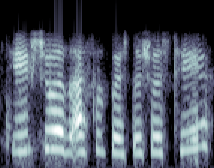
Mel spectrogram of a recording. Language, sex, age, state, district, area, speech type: Kashmiri, female, 18-30, Jammu and Kashmir, Bandipora, rural, conversation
